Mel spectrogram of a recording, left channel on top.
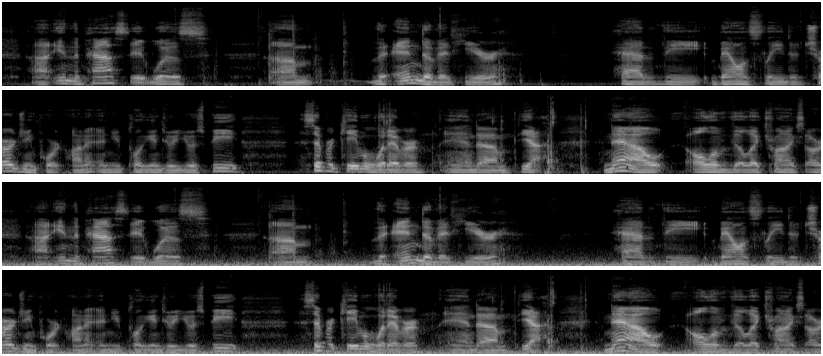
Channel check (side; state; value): right; noise; rumble, 5 dB below the sound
